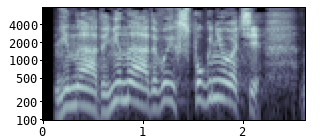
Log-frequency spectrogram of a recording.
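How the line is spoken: Annoyed shout. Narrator (Russian): досадливо крикнул кто-то на палубе

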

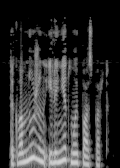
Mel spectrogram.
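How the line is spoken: Very displeased sharp question. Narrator (Russian): Очень недовольно, даже резко, поинтересовалась первая брюнетка

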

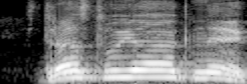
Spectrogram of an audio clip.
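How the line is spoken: Shout. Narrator (Russian): крикнул ей Людвиг XIV

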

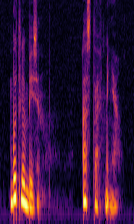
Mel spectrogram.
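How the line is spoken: Even voice. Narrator (Russian): ровным голосом произнесла

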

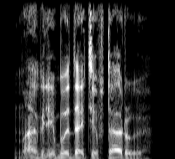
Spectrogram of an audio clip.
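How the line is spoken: Grumble, old man. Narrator (Russian): проворчал дед

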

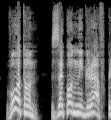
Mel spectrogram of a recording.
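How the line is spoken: Shout. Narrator (Russian): крикнула Алина

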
